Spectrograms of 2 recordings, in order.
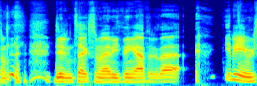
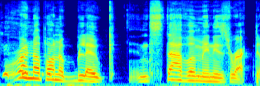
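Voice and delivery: overly perfect, put-on British accent; 3 semitones higher than usual. Imitating how he talked about knife crime: imitating a British accent. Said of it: "why your British, uh, accent a little too perfect".

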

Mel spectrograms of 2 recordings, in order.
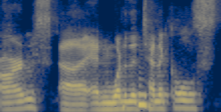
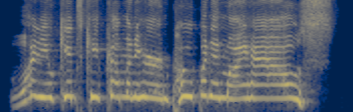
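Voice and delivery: very high-pitched creature monster voice. Game master voicing a voice from inside the toilet, addressing the kids: toilet monster voice. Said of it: "a voice from inside the toilet saying".

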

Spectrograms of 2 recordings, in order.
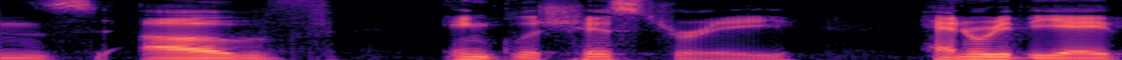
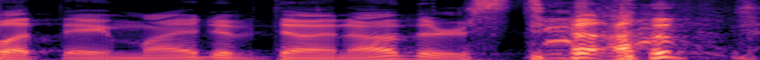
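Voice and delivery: mock suggestive, insinuating, innuendo-heavy delivery. Retelling a documentary interviewee's remark: imitating a suggestive tone. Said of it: "looks at the camera in this, like, very sort of very suggestive way".

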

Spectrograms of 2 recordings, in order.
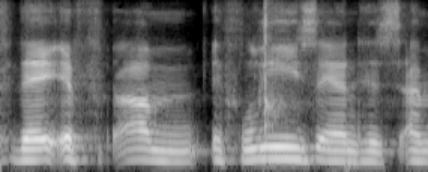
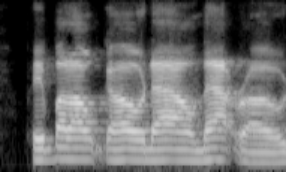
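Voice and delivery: put-on cartoon farmer voice. Asking which voice the other speaker meant, doing the South Park farmer voice. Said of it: "the farmer from South Park? Like".

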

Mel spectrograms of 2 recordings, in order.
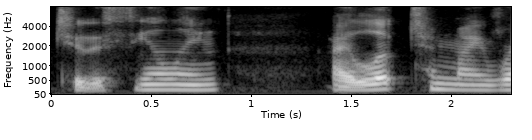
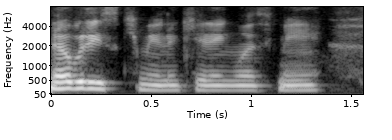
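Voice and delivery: usual speaking voice

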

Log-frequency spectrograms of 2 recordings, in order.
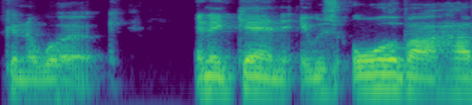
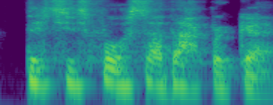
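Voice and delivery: shouting, pitched higher; 5 semitones higher than usual. Retelling what the captain shouted before a penalty kick: imitating someone shouting. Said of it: "he shouts at Pollard".

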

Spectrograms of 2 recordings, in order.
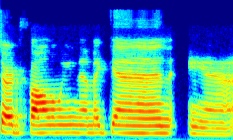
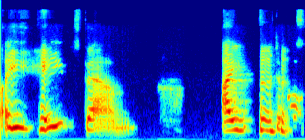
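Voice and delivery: mock crying, higher; 6 semitones higher than usual. Retelling a reality show scene where Heather cries: imitating Heather crying. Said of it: "crying and she's like".

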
